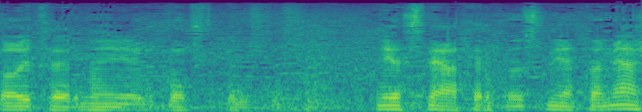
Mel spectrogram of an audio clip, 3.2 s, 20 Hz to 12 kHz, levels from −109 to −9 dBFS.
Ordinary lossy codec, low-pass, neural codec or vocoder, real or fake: AAC, 32 kbps; 10.8 kHz; codec, 44.1 kHz, 1.7 kbps, Pupu-Codec; fake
